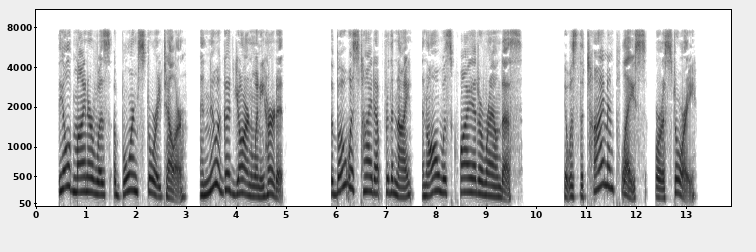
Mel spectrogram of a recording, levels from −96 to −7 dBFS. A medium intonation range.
No: wide, 5.8 semitones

